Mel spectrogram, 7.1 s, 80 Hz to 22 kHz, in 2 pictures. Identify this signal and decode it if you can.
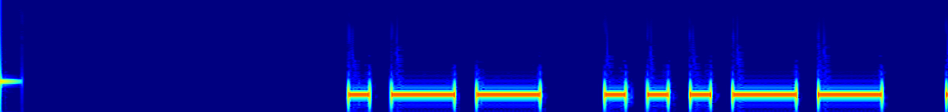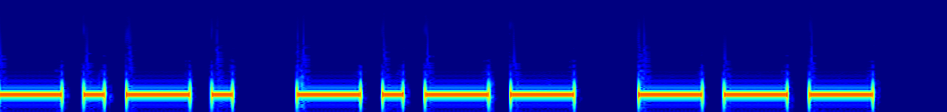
Morse code, heard as a keyed tone, about 15 wpm, 700 Hz. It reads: W3CYO
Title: USA Callsign DE Callsign - 5 Characters - 15wpm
